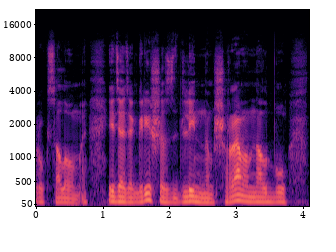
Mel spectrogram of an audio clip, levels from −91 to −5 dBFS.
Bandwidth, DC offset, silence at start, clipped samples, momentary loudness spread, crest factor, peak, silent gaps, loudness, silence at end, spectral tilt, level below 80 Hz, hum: 13 kHz; under 0.1%; 0 s; under 0.1%; 10 LU; 20 dB; -12 dBFS; none; -32 LUFS; 0.05 s; -5.5 dB/octave; -56 dBFS; none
